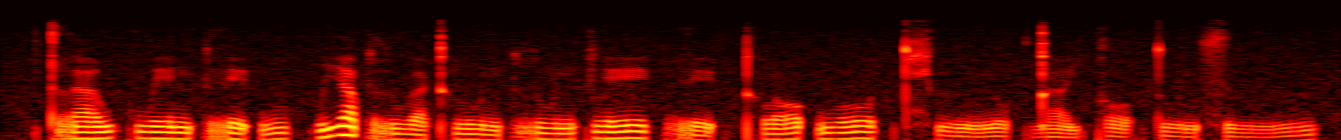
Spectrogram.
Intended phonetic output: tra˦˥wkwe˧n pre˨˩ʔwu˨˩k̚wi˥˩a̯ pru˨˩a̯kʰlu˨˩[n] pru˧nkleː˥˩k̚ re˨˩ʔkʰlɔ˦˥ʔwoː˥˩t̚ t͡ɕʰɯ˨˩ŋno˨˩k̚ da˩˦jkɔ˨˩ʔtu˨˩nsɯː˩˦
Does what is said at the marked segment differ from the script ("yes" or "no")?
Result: no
